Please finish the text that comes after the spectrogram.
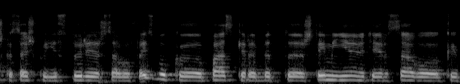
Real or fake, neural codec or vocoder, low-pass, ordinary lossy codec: real; none; 10.8 kHz; Opus, 64 kbps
